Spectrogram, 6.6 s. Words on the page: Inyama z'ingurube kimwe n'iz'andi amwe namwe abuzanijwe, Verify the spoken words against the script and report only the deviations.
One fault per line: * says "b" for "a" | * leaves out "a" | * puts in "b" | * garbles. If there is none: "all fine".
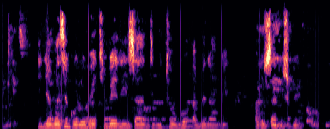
* puts in "matungo"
